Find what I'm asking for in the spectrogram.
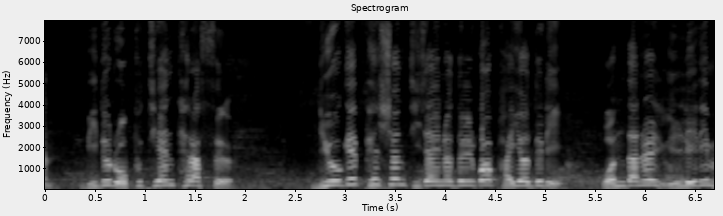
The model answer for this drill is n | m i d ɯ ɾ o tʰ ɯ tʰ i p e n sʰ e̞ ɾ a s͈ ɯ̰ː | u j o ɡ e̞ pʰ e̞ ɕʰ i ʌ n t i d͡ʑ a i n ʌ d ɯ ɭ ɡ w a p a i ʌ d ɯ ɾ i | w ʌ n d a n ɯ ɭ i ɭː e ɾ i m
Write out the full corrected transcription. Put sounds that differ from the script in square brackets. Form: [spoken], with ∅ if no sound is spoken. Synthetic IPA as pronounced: n | m i d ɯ ɾ o [pʰ] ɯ tʰ i [∅] e n [tʰ] e̞ ɾ a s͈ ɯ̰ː | u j o ɡ e̞ pʰ e̞ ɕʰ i ʌ n t i d͡ʑ a i n ʌ d ɯ ɭ ɡ w a p a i ʌ d ɯ ɾ i | w ʌ n d a n ɯ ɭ i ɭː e ɾ i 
